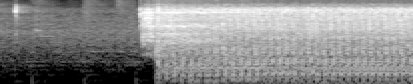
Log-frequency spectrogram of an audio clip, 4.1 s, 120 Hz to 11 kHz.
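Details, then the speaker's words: Kawasaki GPZ 500 cafe racer, hard starting and misfiring: twin fires and settles into a lumpy, slightly uneven idle beat; carburetors out of balance, to be synchronized with the adjusting screw. "Están descompensados y vamos a darle al tornillo."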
